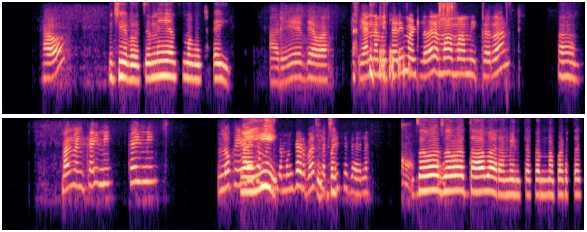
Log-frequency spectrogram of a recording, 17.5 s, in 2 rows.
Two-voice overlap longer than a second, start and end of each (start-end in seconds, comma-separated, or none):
none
